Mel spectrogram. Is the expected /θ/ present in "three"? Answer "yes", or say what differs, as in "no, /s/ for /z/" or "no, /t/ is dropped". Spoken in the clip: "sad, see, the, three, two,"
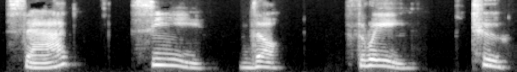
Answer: yes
